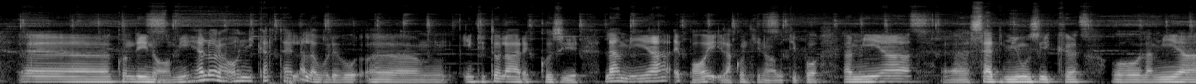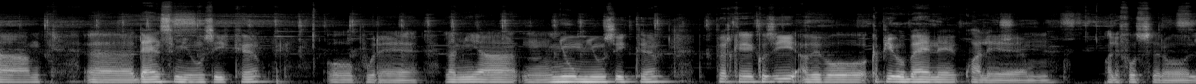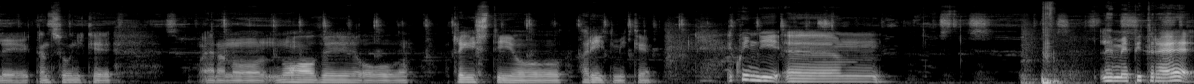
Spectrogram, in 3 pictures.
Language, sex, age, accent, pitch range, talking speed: Italian, male, 20-39, native, 105-125 Hz, 95 wpm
